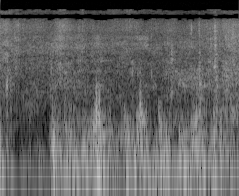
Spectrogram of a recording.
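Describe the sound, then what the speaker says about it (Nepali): Wind gusts through the mountain village of Ghelchowk in Manang, Nepal, near greenhouses, buffeting the microphone as low, rough rushing bursts that pulse unevenly over a couple of seconds. "हावा चलिरहेको छ"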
